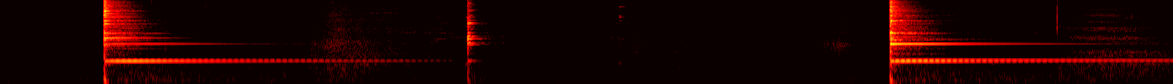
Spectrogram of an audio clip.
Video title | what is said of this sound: What really caused the Liberty Bell to crack | Kind of a dull sound. It doesn't ring real bright. Also doesn't have a ton of sustain to it.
